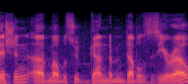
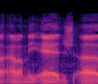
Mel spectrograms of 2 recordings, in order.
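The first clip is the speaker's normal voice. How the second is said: ordinary talk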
